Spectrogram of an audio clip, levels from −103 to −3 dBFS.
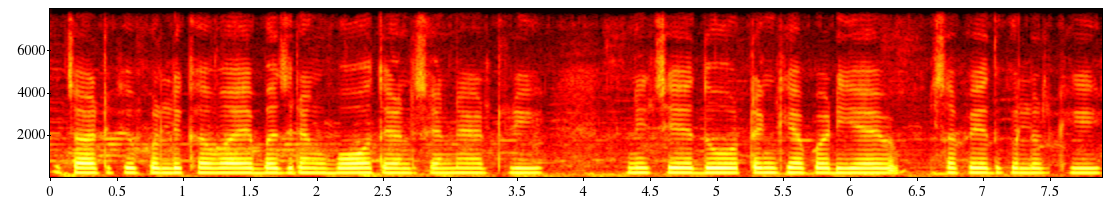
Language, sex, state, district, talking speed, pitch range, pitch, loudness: Hindi, female, Rajasthan, Bikaner, 135 wpm, 220-230 Hz, 225 Hz, -16 LUFS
